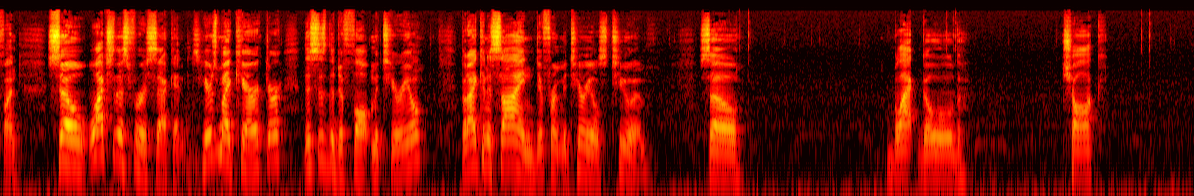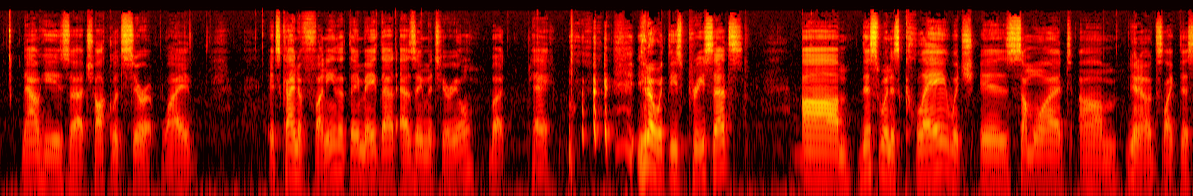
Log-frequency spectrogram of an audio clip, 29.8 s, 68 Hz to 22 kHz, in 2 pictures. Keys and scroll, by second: 17.2 alt+space.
